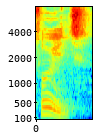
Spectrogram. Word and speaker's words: sewage: drinkable water for themselves the real pronunciation of the word is sewage switch key facility sewage means just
